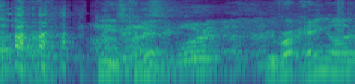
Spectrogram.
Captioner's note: duck mumbling; laughing continues; duck mumbling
